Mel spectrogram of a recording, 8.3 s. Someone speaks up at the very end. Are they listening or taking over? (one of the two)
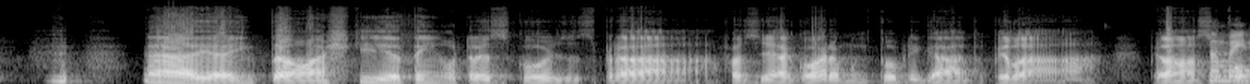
taking over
